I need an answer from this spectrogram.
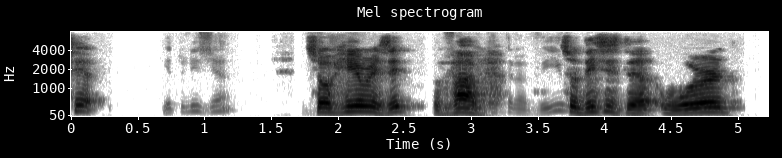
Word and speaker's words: vav: So don't change it into W.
